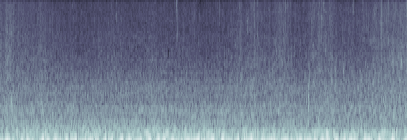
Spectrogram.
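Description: boat on open water

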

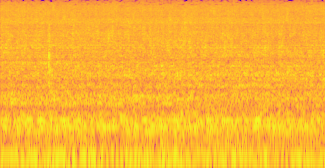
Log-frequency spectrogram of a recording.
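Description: water running

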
